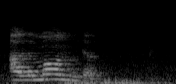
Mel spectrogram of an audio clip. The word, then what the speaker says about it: Allemande: To make it feminine, add an E, and then the D will be pronounced. So it will be Allemande.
